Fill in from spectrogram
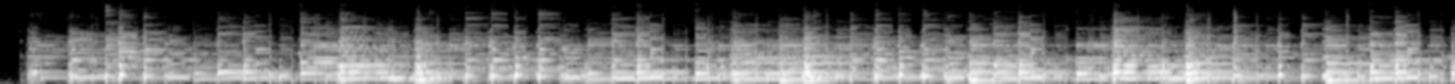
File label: banjo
